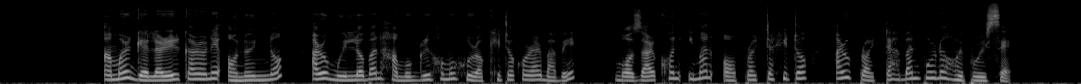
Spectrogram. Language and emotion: Assamese, fearful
